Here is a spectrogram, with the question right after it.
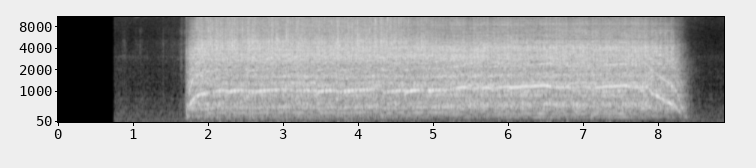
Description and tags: A shredder shredding paper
